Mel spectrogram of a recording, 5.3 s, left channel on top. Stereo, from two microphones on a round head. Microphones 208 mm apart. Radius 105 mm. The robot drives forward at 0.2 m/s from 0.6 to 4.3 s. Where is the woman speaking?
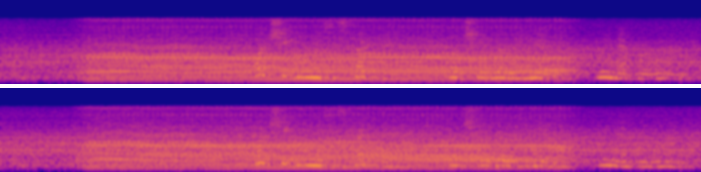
20° left (ahead or behind), 3 m.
